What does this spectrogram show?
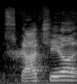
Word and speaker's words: Scotchia: in it thank you next will be scotchia and am i pronouncing that right you are pronouncing it correctly so thank you for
